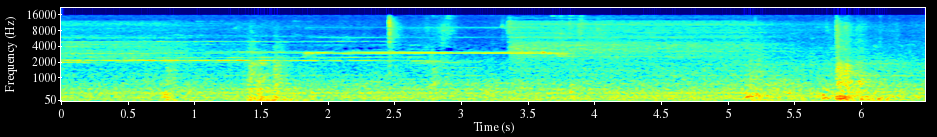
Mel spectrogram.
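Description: Taiwan Railway EMU700 electric multiple unit coming to a stop, heard from inside the car: a high, steady brake squeal in two tones dies away about three to four seconds in, leaving the train's steady hum at standstill, with a couple of short knocks.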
